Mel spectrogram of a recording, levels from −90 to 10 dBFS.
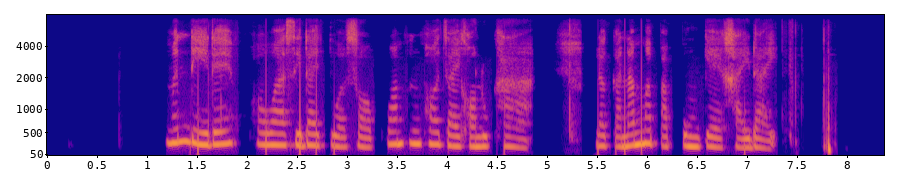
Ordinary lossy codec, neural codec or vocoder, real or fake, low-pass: none; none; real; 7.2 kHz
